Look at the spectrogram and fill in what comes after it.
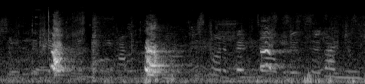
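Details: Dog at a dog contest in Finsbury Park, giving three sharp, loud barks roughly a second apart, with people talking throughout in the background.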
